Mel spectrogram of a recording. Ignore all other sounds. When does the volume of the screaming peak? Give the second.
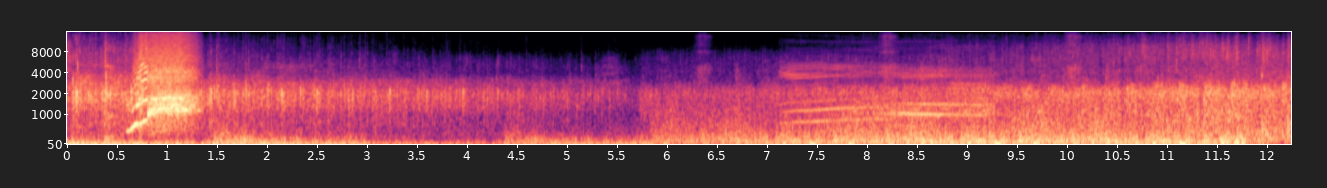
1 s.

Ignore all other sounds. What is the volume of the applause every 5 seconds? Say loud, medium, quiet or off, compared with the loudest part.
loud, medium, loud.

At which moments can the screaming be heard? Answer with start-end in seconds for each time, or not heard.
0.6-1.4, 7.1-9.3.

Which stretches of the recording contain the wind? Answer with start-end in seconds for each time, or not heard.
0.0-12.2.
